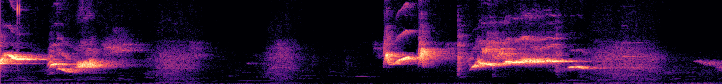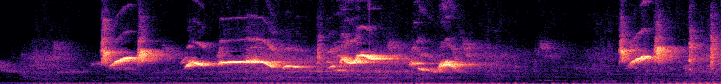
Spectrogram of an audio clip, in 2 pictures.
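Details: Oriental magpie-robin, known locally as kacer, singing in fighting mode: loud, varied whistled phrases with sharp up-and-down sweeps, delivered in bursts separated by pauses, over a low background rumble.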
